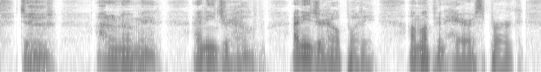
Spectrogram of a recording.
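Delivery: put-on low whisper. Retelling a late-night call from a buddy hiding: imitating someone whispering. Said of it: "he's talking like this, like, real silent".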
